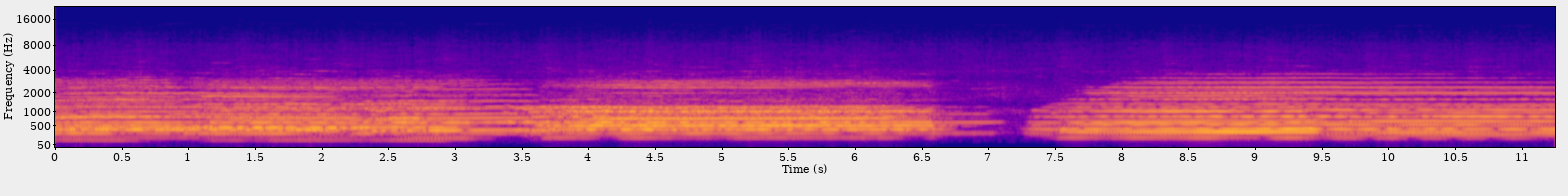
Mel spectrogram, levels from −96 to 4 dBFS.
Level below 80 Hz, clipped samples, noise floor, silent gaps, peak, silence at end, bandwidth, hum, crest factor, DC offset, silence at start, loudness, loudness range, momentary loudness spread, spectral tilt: -90 dBFS; under 0.1%; -41 dBFS; none; -4 dBFS; 0 s; 6.8 kHz; none; 14 dB; under 0.1%; 0 s; -19 LUFS; 3 LU; 8 LU; -6.5 dB/octave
